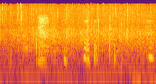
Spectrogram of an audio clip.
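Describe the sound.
An audience claps, a steady crackle of applause lasting a few seconds, with brief voices and a whoop or two rising over the clapping.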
